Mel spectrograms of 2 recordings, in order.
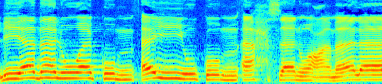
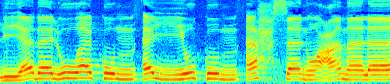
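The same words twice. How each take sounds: Both takes have the same delivery.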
